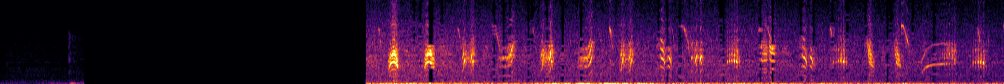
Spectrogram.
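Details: A Eurasian reed warbler in Central Europe sings from the reeds, its love song a monotonous, scratchy run of fast, repeated chattering notes, about four a second, over a low, steady rumble.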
